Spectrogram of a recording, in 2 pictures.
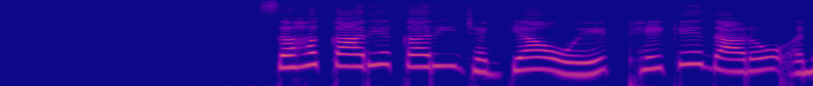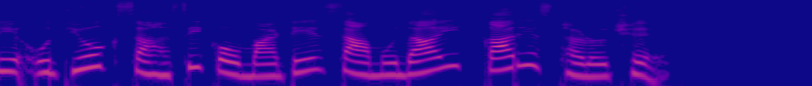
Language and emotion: Gujarati, neutral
